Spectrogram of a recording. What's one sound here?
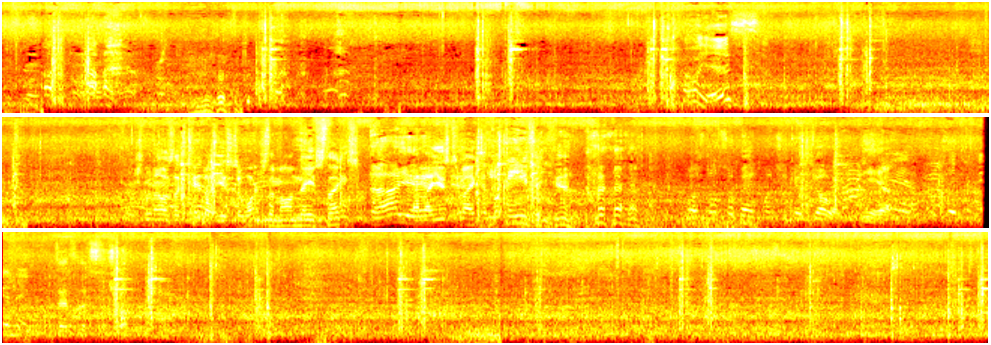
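A small rail trolley rattles and clanks along a track outdoors.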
